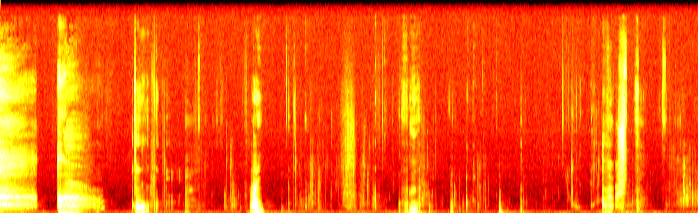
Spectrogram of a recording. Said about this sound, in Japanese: ダーリンが私の口に入ったものを咀嚼してる姿、いい？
